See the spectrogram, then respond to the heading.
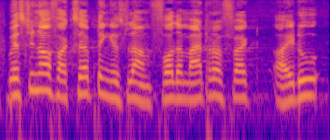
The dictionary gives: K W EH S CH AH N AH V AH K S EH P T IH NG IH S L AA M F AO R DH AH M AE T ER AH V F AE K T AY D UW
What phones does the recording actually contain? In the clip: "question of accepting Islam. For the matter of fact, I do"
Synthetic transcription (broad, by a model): K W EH S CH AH N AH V AH K S EH P T IH NG IH S L AA M F AO R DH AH M AE T ER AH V F AE K T AY D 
